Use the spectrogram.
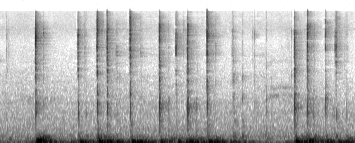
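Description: Keys clack on a computer keyboard while a code comment is typed: quick, uneven bursts of close, crisp taps with a short pause before a final run.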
